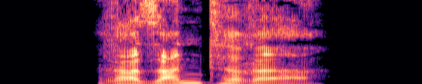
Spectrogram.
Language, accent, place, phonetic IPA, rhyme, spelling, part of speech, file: German, Germany, Berlin, [ʁaˈzantəʁɐ], -antəʁɐ, rasanterer, adjective, De-rasanterer.ogg
- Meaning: inflection of rasant: 1. strong/mixed nominative masculine singular comparative degree 2. strong genitive/dative feminine singular comparative degree 3. strong genitive plural comparative degree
